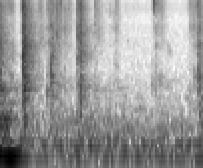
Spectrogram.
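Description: Tarot cards being handled, a run of soft, quick clicks, several a second, with a faint low hum under it.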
